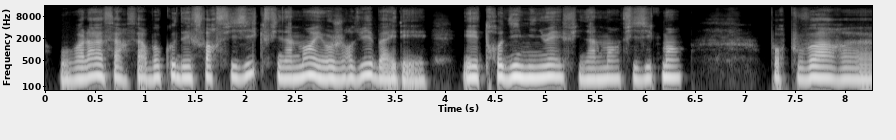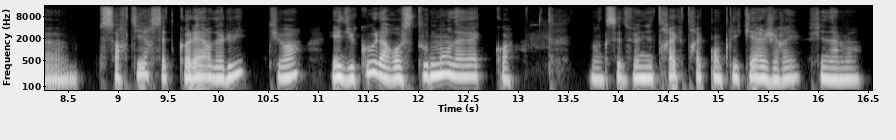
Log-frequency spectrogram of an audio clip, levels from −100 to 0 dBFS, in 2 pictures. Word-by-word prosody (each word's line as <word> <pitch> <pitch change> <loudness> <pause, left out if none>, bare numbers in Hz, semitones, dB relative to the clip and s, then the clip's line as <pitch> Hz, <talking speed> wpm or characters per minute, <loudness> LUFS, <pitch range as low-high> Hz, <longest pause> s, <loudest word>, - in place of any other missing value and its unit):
ou 145 - -2
voilà 180 +5 +2
faire 170 -6 -4
faire 165 +5 -3
beaucoup 180 +4 0
d'efforts 175 +1 0
physiques 185 +6 -3
finalement 175 +3 +2
et 175 -4 +5
aujourd'hui 170 +5 +2
bah 170 -1 +1
il 160 - -1
est 145 0 -4 0.3
il 175 -1 +3
est 175 - 0
trop 185 - +1
diminué 180 +1 +6
finalement 165 0 -1
physiquement 170 +3 -1 0.9
pour - - -5
pouvoir, 170 -1 +1
heu, 155 -1 0 0.5
sortir 105 0 -3
cette 175 -1 -6
colère 90 - +2
de 170 - +2
lui, 210 +8 0 0.2
tu 180 - -6
vois? 185 +5 +2 0.3
Et 180 - +6
du 165 0 0
coup 240 +6 0
il 215 - +4
arrose 170 -2 +1
tout 195 0 -2
le 200 - +5
monde 215 -1 +4
avec 185 0 -1
quoi, 160 -2 -6 0.8
donc 160 -3 -3
c'est - - -3
devenu 170 +2 +1
très, 95 - -2
très 180 - -7
compliqué 175 0 -3
à 175 - +3
gérer 160 +3 -2
finalement. 160 -2 0
170 Hz, 175 wpm, -23 LUFS, 160-180 Hz, 0.9 s, diminué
